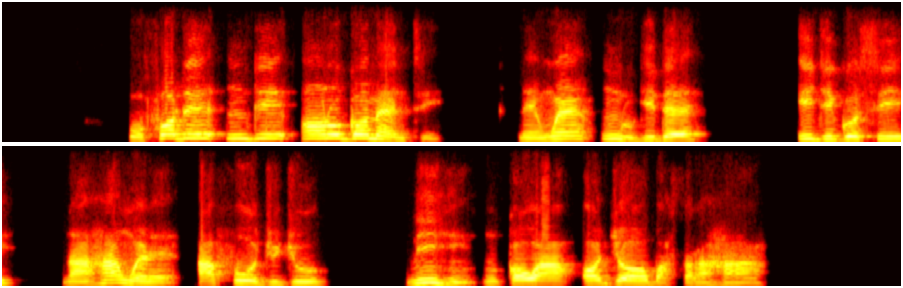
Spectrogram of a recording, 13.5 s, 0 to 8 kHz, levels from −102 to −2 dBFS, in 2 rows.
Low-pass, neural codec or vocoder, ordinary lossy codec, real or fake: 7.2 kHz; none; Opus, 16 kbps; real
